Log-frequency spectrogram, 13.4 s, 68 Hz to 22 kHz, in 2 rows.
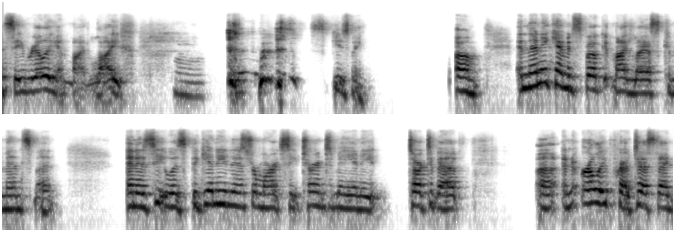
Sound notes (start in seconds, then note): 2.2 coughs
